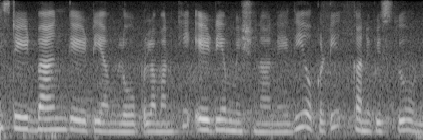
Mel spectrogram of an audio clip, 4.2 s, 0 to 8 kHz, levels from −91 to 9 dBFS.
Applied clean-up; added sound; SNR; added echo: none; none; none; none.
